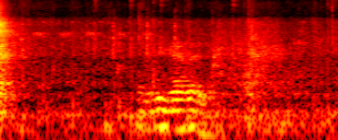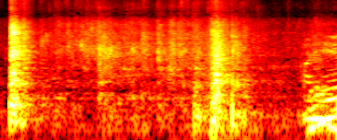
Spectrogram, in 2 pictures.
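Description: Water is poured into a pot while chicken curry with rice and masala is being cooked, a sudden splashing gush followed by further pouring and clatter of the vessel, with people talking quietly underneath.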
